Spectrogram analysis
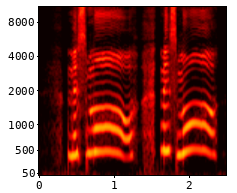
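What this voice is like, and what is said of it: Shouting until voice is raw. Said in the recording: “I shout, till my voice is raw, till I've no voice left ... I croak”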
